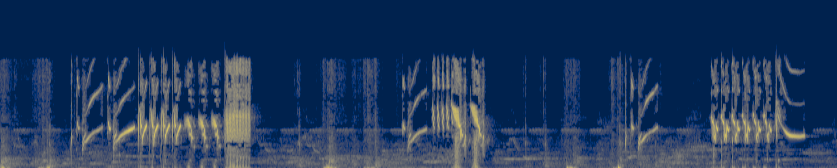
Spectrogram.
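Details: Singing Himalayan goldfinch (Maike) giving repeated phrases of rapid, high, tinkling twitters with upslurred notes, separated by short quiet gaps and soft knocking sounds.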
